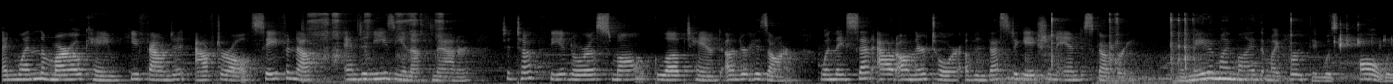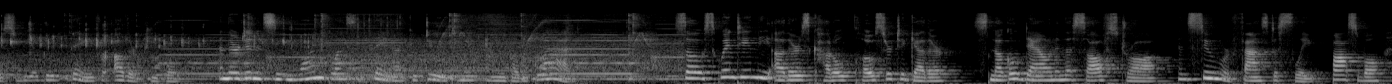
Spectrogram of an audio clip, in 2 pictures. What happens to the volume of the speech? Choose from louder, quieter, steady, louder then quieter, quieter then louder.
steady.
